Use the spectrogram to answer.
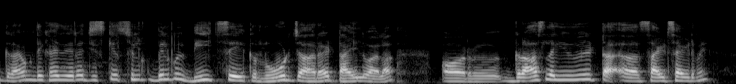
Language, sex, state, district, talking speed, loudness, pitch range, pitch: Hindi, male, Jharkhand, Jamtara, 205 wpm, -20 LUFS, 165-220 Hz, 200 Hz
